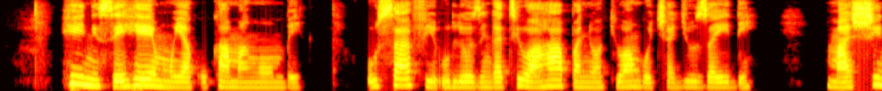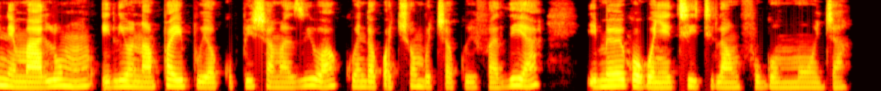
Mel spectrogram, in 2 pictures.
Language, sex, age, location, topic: Swahili, female, 18-24, Kisumu, agriculture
